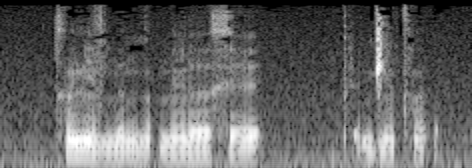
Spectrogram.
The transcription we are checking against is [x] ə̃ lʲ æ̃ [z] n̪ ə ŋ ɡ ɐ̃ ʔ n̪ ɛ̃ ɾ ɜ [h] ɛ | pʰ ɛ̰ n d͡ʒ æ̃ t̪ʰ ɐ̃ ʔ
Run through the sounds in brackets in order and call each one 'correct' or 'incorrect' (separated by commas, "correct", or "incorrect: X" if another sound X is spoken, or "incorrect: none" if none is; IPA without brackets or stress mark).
incorrect: kʰ, correct, incorrect: x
